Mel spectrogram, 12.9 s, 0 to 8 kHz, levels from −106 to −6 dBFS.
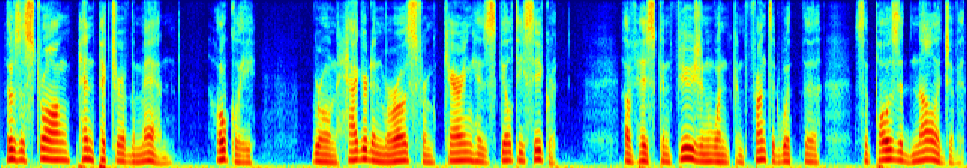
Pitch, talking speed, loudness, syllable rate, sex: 135 Hz, 140 wpm, -19 LUFS, 4.8 syllables/s, male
